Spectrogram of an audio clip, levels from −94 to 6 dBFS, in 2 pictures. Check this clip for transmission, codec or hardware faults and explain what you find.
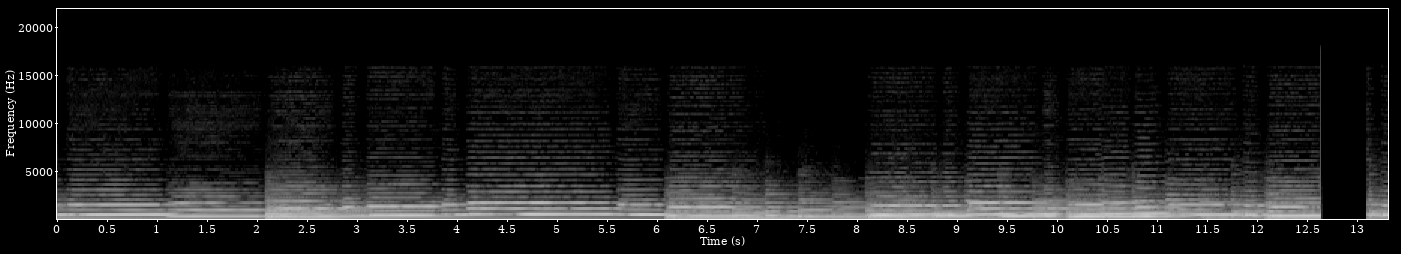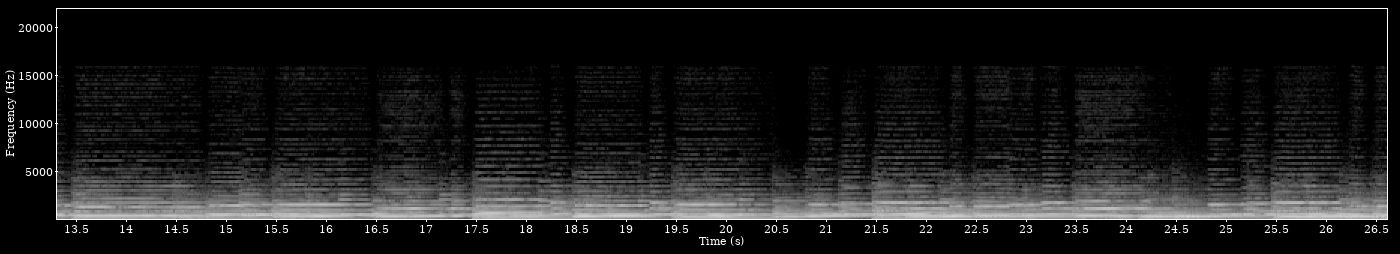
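One fault stands out. From 12.63 to 14.01 s the audio cuts to silence for 457 ms, then resumes 920 ms earlier than where it stopped, so a short stretch plays twice. This is a stream reconnect: the connection dropped, the player reconnected and started a fresh decoder, and the server resent a burst of already-played audio.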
